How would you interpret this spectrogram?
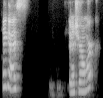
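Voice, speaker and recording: A woman's voice: extremely high pitch, a little fast, sharp tone, slight background noise. A woman playing a wry, blunt mother in a comedy script table read. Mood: parental. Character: wry, blunt widowed mother of two, former standup comic. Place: remote video call.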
